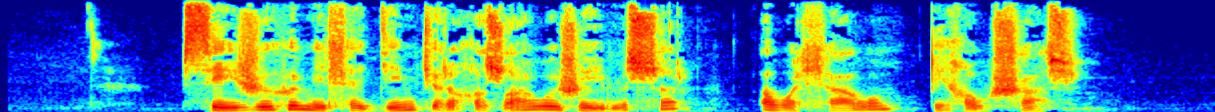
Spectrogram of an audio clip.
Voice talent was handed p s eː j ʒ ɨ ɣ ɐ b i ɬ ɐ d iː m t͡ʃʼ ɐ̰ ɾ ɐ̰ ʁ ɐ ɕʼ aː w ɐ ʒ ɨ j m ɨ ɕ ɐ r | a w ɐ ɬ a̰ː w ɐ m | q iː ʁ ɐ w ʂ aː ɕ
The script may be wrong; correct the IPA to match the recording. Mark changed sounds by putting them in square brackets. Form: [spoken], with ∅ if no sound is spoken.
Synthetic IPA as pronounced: p s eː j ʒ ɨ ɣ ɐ [m] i ɬ ɐ d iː m t͡ʃʼ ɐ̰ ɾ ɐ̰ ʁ ɐ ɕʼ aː w ɐ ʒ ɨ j m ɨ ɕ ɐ r | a w ɐ ɬ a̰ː w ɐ m | q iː ʁ ɐ w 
